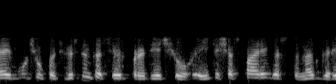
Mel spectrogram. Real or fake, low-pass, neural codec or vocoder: real; 14.4 kHz; none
